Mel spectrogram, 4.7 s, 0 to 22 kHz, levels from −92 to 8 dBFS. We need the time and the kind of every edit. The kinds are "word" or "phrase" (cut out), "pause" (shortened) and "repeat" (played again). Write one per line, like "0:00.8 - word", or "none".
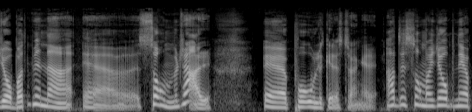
none

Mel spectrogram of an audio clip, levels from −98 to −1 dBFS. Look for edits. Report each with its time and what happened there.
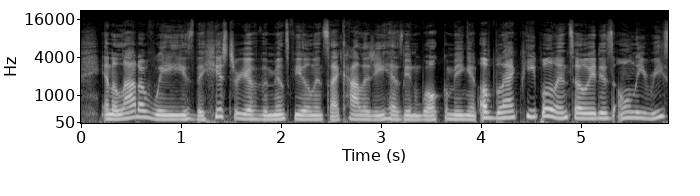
0:02.1 - word
0:03.2 - word
0:03.9 - word

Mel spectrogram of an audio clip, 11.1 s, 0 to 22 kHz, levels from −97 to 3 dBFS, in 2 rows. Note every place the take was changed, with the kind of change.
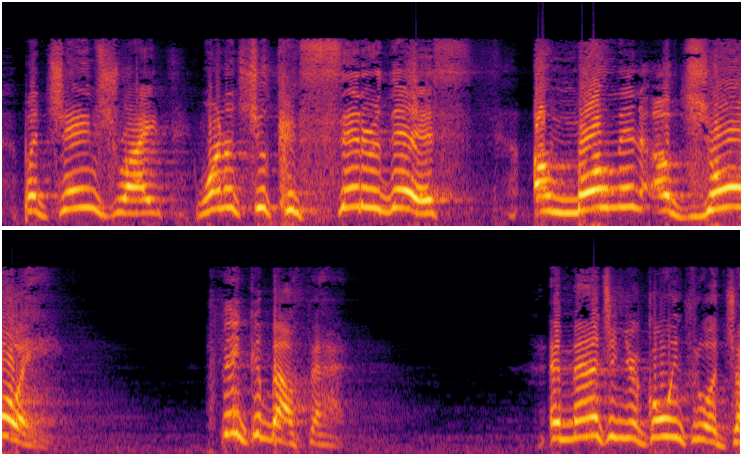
none

